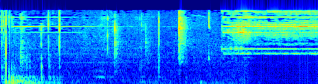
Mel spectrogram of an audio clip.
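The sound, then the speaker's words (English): A few sharp clicks and taps give way to a telephone ringing, a steady, bright electronic trill that starts near the end and continues, fairly loud, with no one talking. “Is that your shoe phone”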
